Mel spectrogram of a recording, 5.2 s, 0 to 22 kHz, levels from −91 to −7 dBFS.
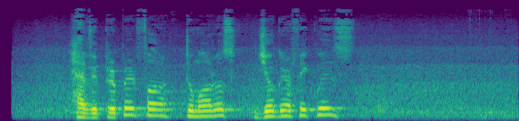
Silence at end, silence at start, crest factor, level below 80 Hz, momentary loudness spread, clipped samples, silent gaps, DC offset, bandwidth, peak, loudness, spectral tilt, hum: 0 s; 0.15 s; 18 dB; -68 dBFS; 18 LU; under 0.1%; none; under 0.1%; 16 kHz; -2 dBFS; -19 LUFS; -6 dB/octave; none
